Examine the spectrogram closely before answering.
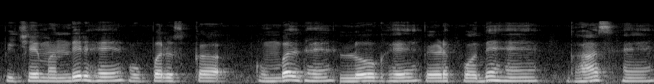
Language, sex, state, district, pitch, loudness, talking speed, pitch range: Hindi, male, Chhattisgarh, Balrampur, 155 Hz, -15 LUFS, 120 wpm, 155-170 Hz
